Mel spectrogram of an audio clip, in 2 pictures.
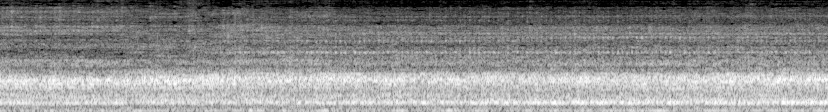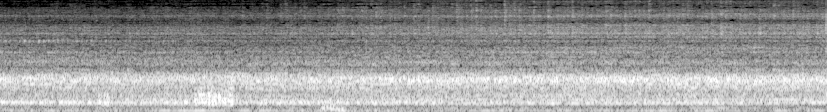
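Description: A steady mechanical hum with two held tones and a low rumble beneath, unchanging throughout.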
